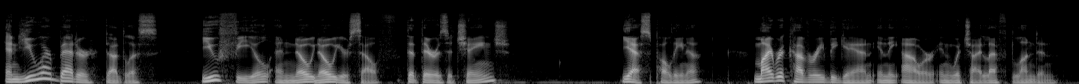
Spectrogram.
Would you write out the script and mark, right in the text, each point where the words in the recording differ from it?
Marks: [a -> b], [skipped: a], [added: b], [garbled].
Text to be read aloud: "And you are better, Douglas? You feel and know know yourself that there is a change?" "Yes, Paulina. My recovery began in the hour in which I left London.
"And you are better, Douglas? You feel and know know yourself that there is a change?" "Yes, Paulina. My recovery began in the hour in which I left London.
